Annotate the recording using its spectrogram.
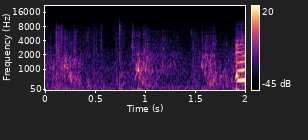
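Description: Shallow sea water splashing and sloshing among shore rocks, with scattered light knocks of feet on stones; a voice begins just at the end.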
